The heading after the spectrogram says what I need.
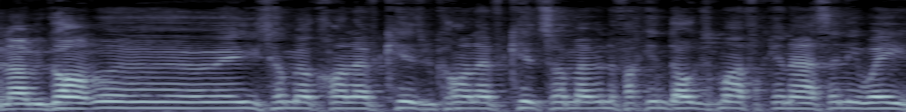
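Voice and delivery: high-pitched mock protest; sustained high, nagging imitation of a partner; imitated arguing girlfriend. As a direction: rattle off an indignant comeback in her voice. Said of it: "And then she's like".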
